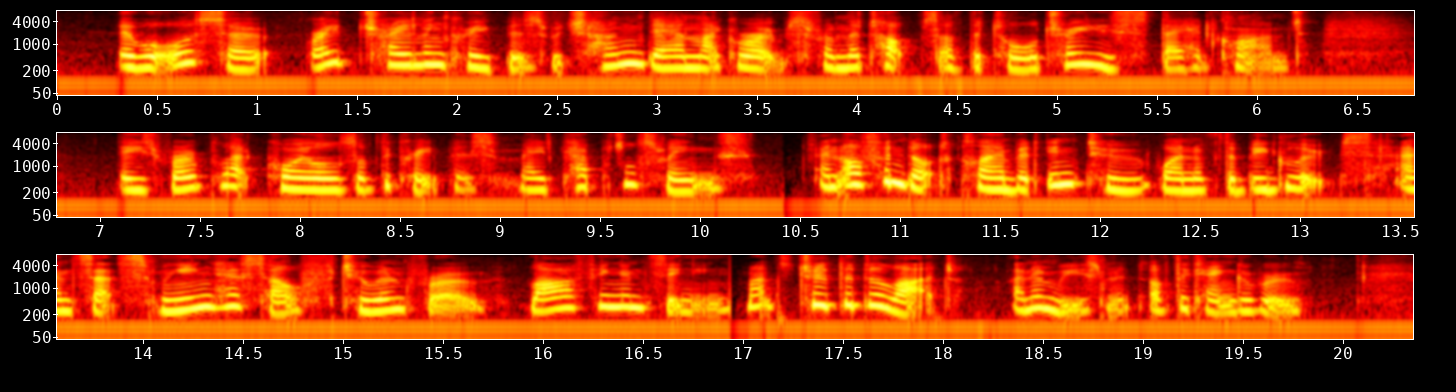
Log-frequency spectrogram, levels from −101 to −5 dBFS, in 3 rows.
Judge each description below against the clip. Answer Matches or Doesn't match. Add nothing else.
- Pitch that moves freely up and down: Doesn't match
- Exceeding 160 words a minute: Matches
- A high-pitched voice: Matches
